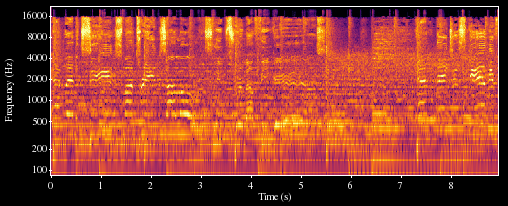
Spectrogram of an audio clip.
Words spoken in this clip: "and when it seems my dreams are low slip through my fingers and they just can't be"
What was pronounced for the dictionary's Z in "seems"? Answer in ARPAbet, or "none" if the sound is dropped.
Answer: Z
